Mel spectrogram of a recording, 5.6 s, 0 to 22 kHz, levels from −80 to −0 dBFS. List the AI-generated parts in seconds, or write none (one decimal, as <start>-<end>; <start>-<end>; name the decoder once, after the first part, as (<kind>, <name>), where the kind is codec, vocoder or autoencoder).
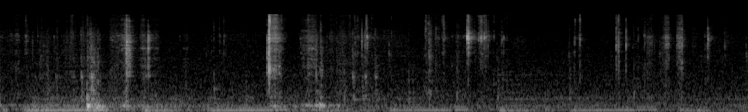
none

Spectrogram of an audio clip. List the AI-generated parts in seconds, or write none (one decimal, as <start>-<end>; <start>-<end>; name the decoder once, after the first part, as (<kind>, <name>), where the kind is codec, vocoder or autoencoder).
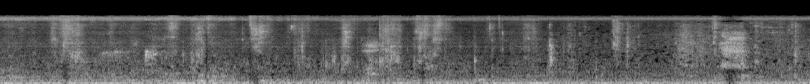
0.0-5.4 (autoencoder, DAC-VAE)

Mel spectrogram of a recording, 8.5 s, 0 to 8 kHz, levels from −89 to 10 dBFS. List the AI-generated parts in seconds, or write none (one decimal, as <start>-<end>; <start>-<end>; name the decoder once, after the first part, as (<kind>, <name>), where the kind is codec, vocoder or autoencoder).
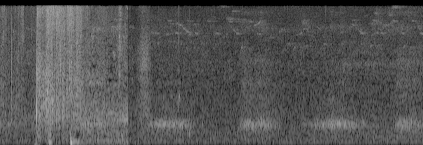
none

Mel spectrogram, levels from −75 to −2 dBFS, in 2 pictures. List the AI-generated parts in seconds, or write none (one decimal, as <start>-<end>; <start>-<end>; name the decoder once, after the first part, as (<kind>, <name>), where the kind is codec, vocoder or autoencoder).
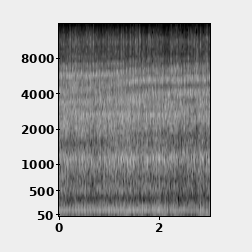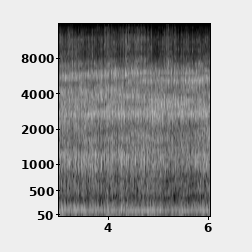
none

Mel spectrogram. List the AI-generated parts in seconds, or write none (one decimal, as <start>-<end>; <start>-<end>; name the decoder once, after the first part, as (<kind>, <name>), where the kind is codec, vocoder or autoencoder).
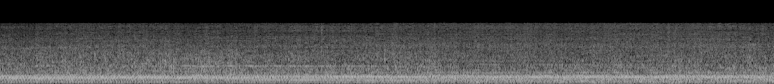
4.4-7.0 (codec, DAC)

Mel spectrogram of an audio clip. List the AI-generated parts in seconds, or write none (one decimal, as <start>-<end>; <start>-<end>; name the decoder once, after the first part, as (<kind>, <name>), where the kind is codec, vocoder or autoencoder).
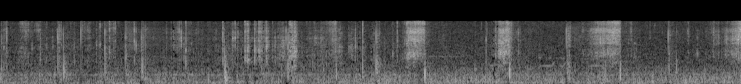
1.2-1.8 (autoencoder, DAC-VAE)

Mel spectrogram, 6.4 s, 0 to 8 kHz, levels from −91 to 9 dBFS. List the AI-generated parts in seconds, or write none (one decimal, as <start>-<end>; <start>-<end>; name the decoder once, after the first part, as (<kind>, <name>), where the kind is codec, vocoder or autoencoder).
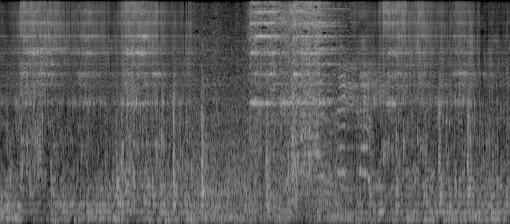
0.0-2.4 (vocoder, BigVGAN v2); 4.4-6.4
